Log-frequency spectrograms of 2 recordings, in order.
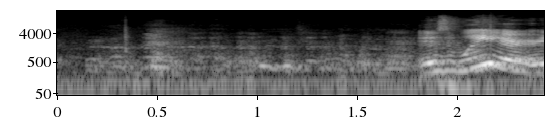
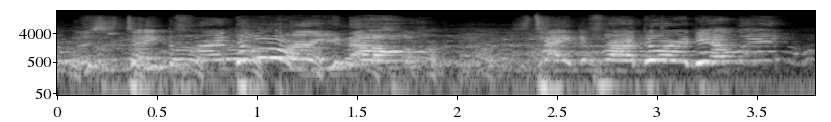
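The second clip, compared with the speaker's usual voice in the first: laughing plea; 12 semitones higher, 5 dB louder than usual. Retold or imitated.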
